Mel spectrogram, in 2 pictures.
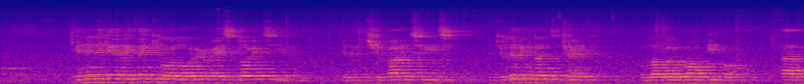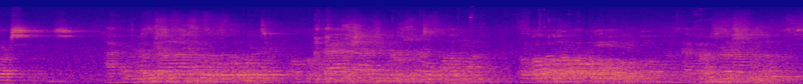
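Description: A man chants in a deep voice in a large echoing hall.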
